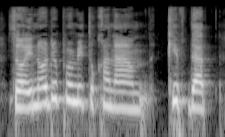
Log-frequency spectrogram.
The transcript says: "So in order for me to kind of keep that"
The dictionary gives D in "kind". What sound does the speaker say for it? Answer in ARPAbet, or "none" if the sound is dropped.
none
